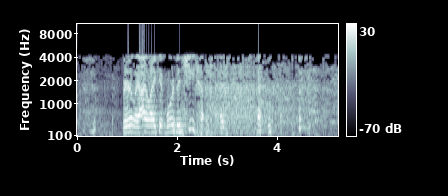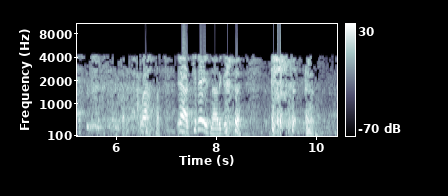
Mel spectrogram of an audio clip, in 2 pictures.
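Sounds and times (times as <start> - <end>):
speech: 0.2 - 10.1
laughter: 2.0 - 7.2, 8.1 - 10.4
person coughing: 9.1 - 10.1.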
